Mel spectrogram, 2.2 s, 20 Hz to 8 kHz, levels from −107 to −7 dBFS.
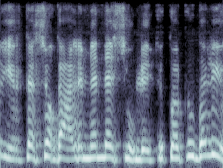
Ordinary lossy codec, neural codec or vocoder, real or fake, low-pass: Opus, 64 kbps; codec, 16 kHz, 16 kbps, FunCodec, trained on LibriTTS, 50 frames a second; fake; 7.2 kHz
